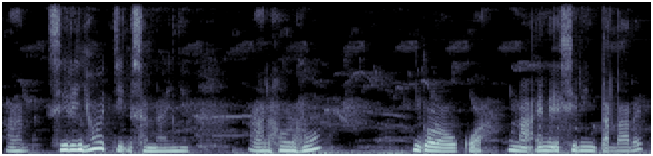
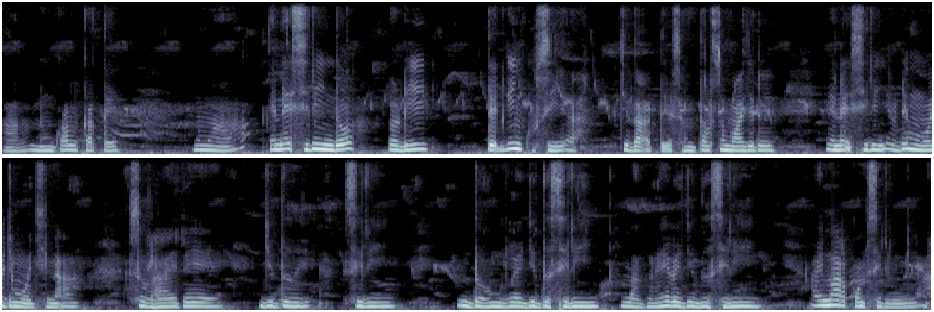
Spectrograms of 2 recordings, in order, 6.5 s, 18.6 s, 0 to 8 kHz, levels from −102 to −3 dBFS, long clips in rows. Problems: none marked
